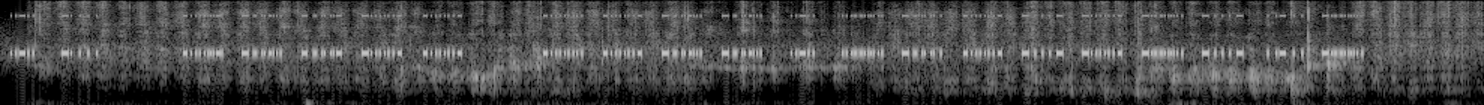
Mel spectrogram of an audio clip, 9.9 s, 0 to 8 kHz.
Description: Hellschreiber (Feld-Hell, 122.5 baud), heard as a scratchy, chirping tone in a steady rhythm, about 1650 Hz, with static crashes and the noise of a restroom. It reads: IL GRADO CORRISPONDENTE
